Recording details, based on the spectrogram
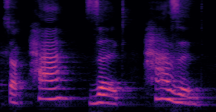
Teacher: In the British English, it is hazard without the letter R.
